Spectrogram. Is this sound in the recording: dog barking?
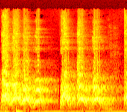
yes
